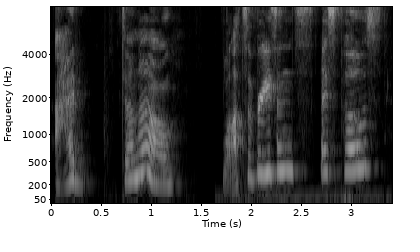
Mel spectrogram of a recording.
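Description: An actress plays a headstrong, curious woman in an audio play. Her voice sits high and moves around a lot. She sounds playful and determined. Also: very animated, slow pace, exaggerated voice. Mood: curious, breezy. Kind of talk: audio drama acting.

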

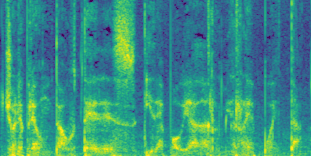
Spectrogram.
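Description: A man with a Rioplatense Spanish accent, whispering softly as an ASMR live streamer, chatting with viewers in a rambling, playful way. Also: unhurried.

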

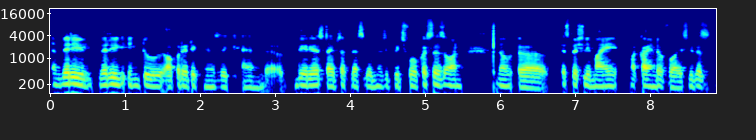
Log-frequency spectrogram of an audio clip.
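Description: A man's voice: sits low, level tone, brisk, dark tone, highs cut off. A man from Sri Lanka, a singer, talking as a guest over a video call in a casual, rambling way with many restarts. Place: bright room indoors. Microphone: earphone mic on a video call.

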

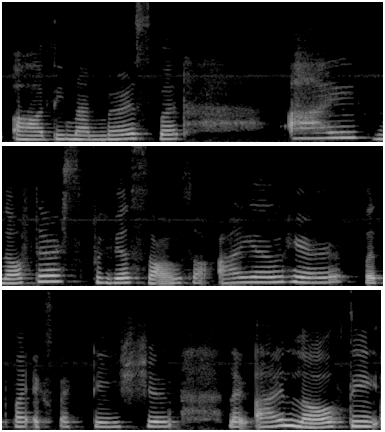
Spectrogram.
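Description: Higher-pitched, slow-paced young woman vlogger. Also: darkish tone. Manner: gushing, hesitant, repeats words for emphasis. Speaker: reaction video host. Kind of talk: casual, excited reaction chat to camera. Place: small plain room indoors.

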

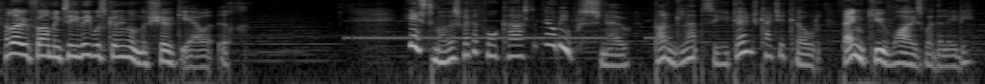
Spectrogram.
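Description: A man's voice: a little high, big pitch swings, moderate pace, fairly bright tone. A man giving casual let's play commentary, a bit nasal from a cold, reading game text aloud as he plays. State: slightly nasal, sore throat. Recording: faint music behind.

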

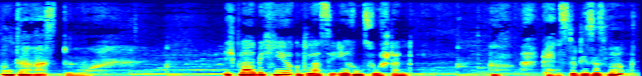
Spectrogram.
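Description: An actress playing a dreamy, devoted woman time traveller in an intimate radio drama, hushed and breathy. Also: on the high side, slow, faint music behind.

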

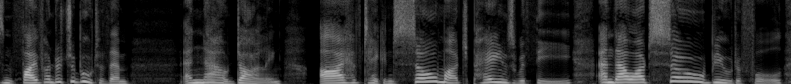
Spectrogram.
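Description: Woman acting a loud, high-pitched domineering old witch. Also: no echo, studio quality. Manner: emphatic, declamatory, archaic speech. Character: domineering old witch, gleefully scornful and coaxing.

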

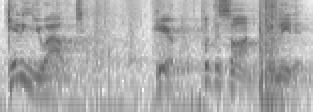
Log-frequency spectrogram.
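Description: A man playing a steady, no-nonsense soldier and loyal comrade in a video game. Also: mid-range voice, normal speed, close to an everyday voice. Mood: firm, reassuring. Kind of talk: video game cutscene acting. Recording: echoey, reverberant hall.

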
